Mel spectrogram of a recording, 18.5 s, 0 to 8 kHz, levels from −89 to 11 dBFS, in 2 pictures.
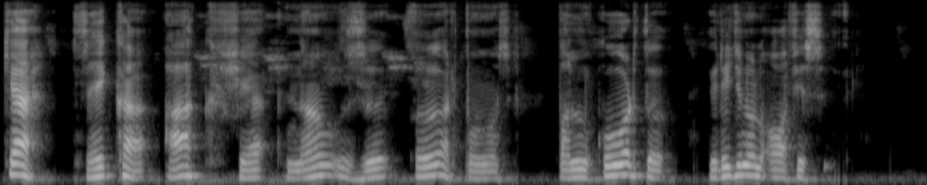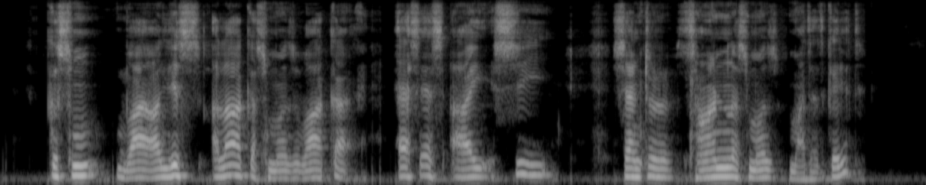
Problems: none marked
